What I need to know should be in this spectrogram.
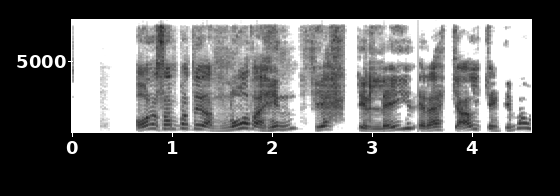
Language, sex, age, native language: Icelandic, male, 30-39, Icelandic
